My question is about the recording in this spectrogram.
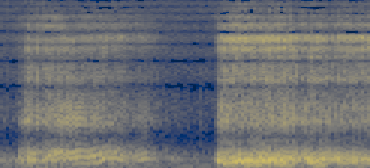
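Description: A man snoring, two long rasping snores. The second, starting about one and a half seconds in, is louder than the first.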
